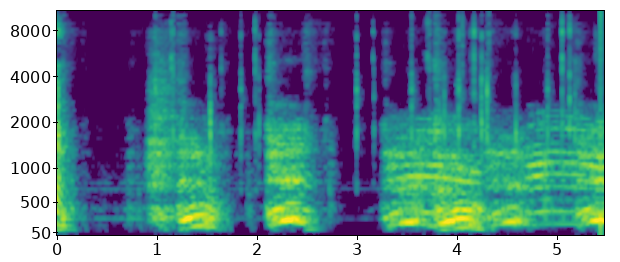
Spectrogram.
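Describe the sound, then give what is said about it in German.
Several cows and calves moo in overlapping calls, low drawn-out bellows repeating one after another, with a short quiet gap midway and a steady faint hum underneath, while they are being fed wheat. “Da hinten sind noch mal ein paar Kälber.”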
